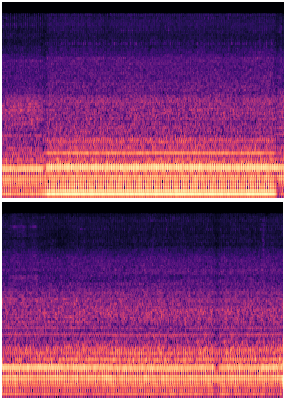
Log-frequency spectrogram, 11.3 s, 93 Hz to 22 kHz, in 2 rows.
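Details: Husqvarna walk-behind mower that would not start, now restarting after about 5 minutes of running, following blade replacement. Small single-cylinder engine holds a steady, even drone with no misses or surging; normal healthy running.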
